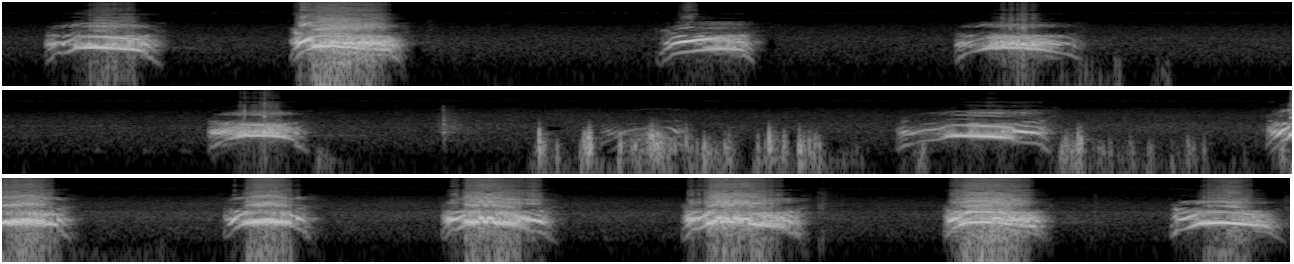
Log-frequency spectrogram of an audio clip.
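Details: A Canada lynx, caught on a trail camera in a snowy Maine forest, gives loud, harsh wailing cries, each about a second long, repeated every second or so, behaviour linked to breeding season.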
